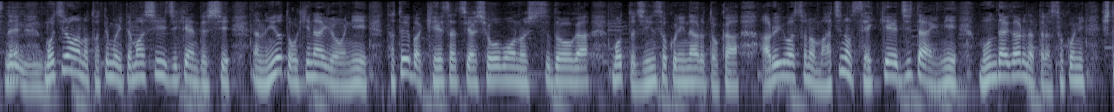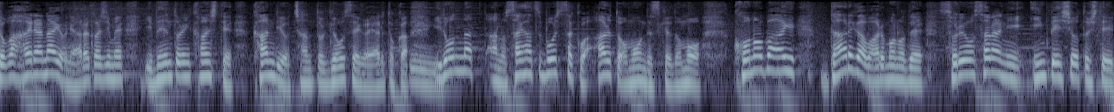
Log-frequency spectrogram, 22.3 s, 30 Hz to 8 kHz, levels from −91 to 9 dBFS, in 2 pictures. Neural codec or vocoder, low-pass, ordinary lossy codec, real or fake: none; 7.2 kHz; none; real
